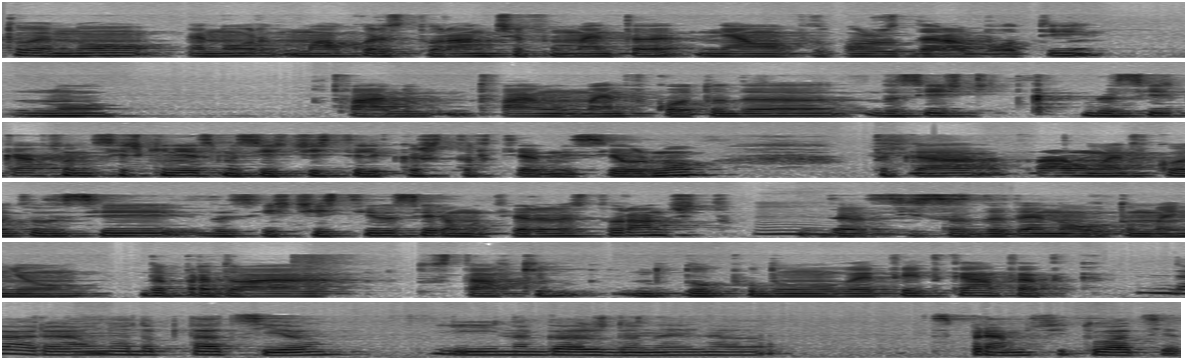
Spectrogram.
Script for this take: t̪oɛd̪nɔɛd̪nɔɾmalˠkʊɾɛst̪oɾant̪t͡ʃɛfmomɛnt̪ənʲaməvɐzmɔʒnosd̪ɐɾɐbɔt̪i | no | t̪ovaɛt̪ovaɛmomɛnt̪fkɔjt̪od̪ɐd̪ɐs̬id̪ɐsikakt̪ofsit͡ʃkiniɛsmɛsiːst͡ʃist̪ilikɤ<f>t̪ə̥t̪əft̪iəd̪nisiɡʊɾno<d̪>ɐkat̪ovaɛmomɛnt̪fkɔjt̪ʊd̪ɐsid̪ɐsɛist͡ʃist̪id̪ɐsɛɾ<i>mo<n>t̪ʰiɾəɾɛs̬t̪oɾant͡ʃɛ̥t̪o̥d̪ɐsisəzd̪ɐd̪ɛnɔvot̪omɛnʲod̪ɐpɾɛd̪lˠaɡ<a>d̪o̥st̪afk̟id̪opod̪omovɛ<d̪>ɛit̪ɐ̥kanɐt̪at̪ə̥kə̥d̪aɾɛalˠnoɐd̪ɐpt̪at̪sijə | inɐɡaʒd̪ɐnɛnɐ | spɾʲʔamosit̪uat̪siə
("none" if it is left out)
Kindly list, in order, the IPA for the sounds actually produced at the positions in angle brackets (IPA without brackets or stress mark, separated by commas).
ʃ, t̪, ɛ, n, ə, t̪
